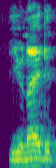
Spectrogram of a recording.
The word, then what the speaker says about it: United: Karena teman-teman, bunyi huruf pertama dari United ini yaitu bunyi Y bukan bunyi U.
